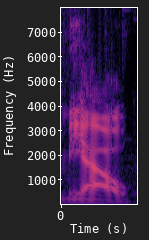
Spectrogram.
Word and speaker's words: Mio: So it's pronounced meow.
